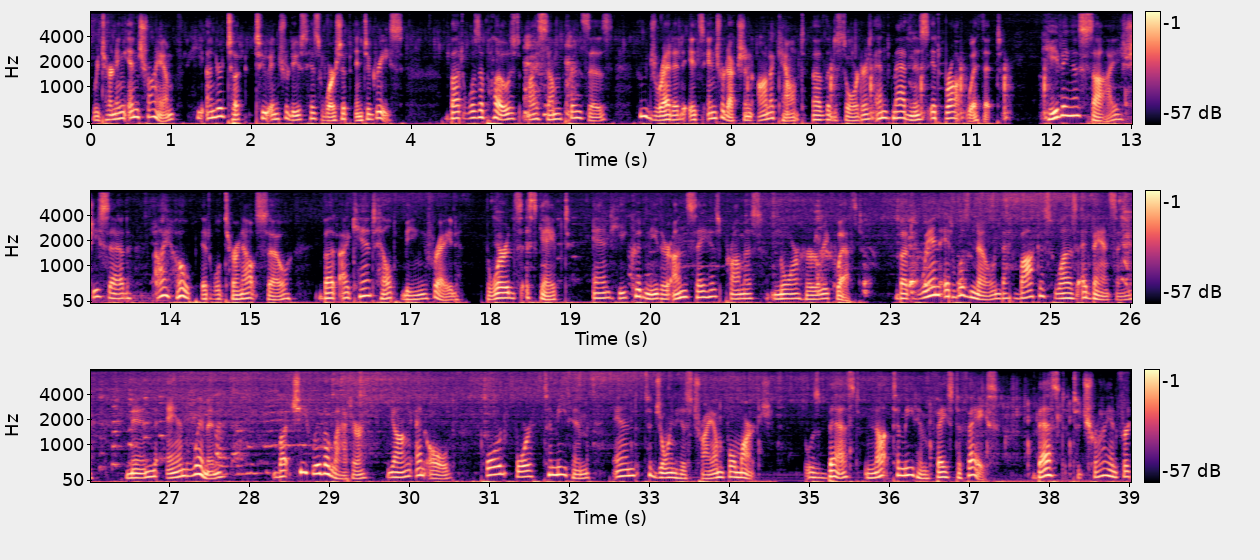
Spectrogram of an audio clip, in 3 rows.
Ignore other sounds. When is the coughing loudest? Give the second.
23 s.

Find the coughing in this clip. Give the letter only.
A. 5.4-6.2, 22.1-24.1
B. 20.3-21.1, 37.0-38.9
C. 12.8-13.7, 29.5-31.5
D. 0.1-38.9
A.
